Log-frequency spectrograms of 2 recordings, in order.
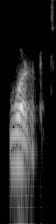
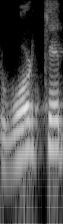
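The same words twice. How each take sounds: First: The -ed ending is a plain t sound. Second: The -ed ending is voiced as an extra syllable. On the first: The speaker calls it right. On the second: The speaker calls it wrong.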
